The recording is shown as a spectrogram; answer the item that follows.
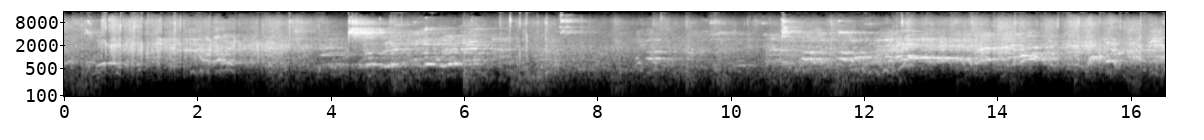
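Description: Basketball game in a large gym: a ball bouncing on the wooden court amid footfalls, with voices of players and courtside people calling out, echoing in the hall.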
